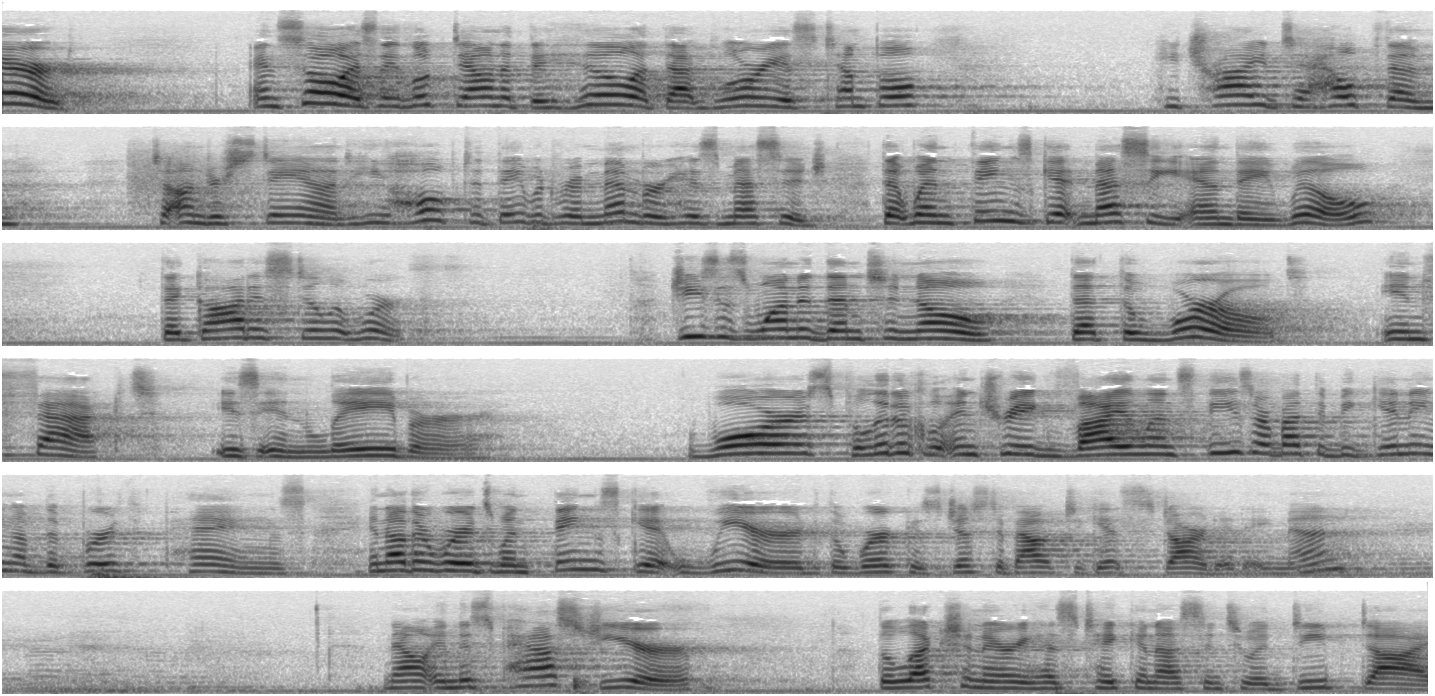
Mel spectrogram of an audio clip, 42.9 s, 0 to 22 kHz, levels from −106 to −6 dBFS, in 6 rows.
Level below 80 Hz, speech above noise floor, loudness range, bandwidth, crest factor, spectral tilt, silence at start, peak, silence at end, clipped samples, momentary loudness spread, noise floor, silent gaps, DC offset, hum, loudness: -58 dBFS; 28 dB; 7 LU; 15.5 kHz; 24 dB; -4 dB/octave; 0 s; -2 dBFS; 0 s; under 0.1%; 14 LU; -55 dBFS; none; under 0.1%; none; -27 LUFS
